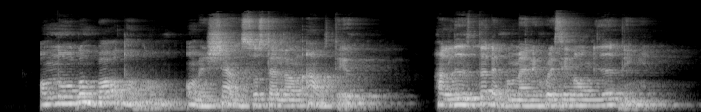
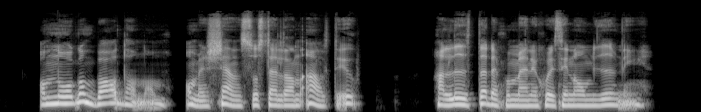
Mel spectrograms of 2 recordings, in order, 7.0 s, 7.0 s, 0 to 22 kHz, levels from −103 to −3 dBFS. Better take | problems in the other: second | room echo; noticeable; dies away in 0.9 s // off-mic speech; somewhat distant

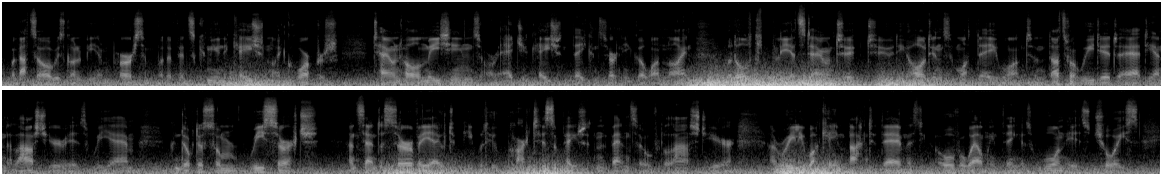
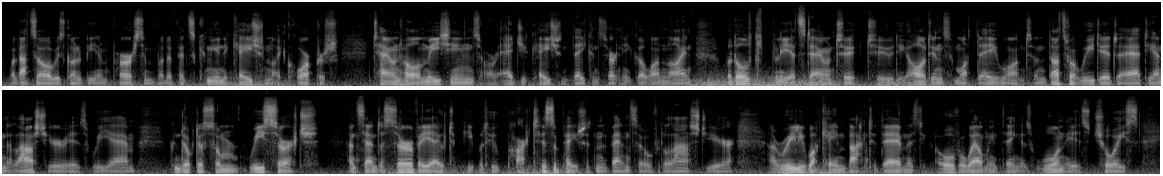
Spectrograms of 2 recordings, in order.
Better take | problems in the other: second | wind noise on the microphone; heavy; 5 dB below the speech; occasional gusts in the second

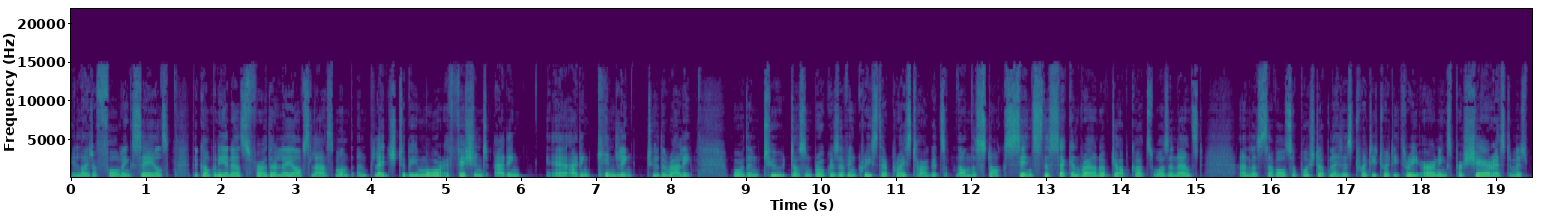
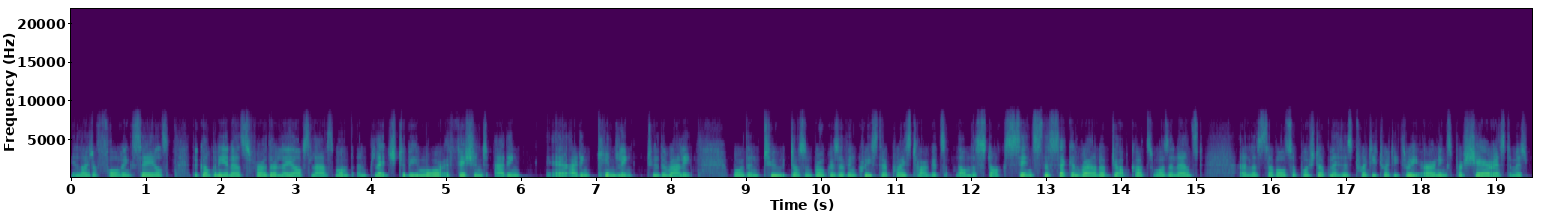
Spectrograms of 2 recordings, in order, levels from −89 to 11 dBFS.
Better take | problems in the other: first | garbled, watery; slightly; nothing above 8 kHz

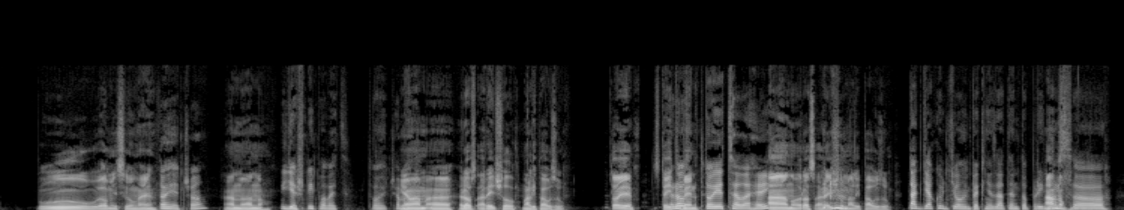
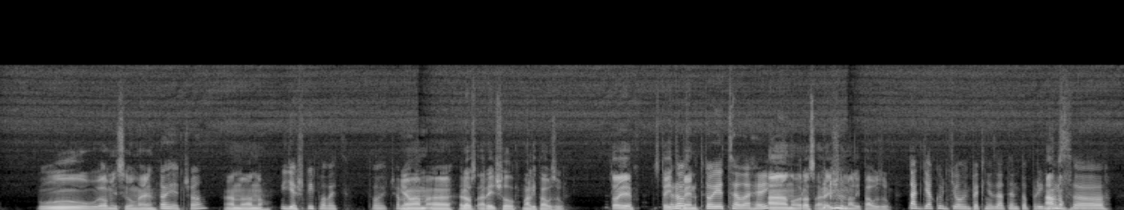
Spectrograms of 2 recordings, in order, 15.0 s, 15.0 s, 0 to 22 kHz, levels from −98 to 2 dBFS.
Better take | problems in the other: first | hiss; faint; throughout; 25 dB below the speech

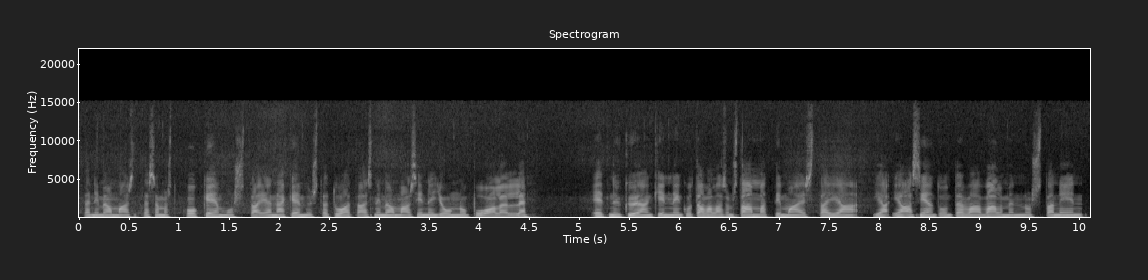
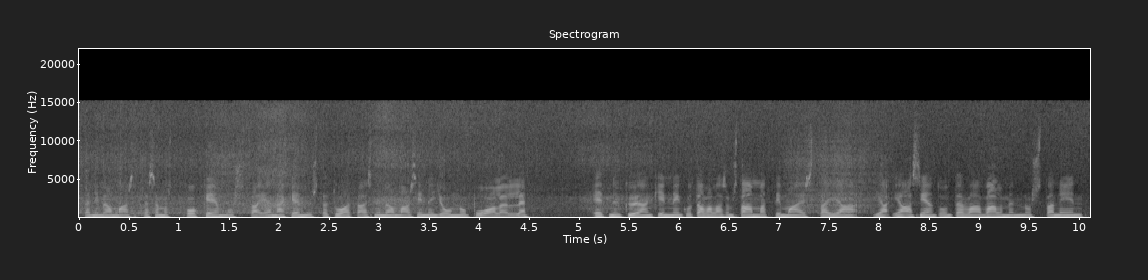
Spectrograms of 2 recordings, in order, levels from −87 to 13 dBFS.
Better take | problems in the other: first | hiss; loud; throughout; 9 dB below the speech; faint in the first

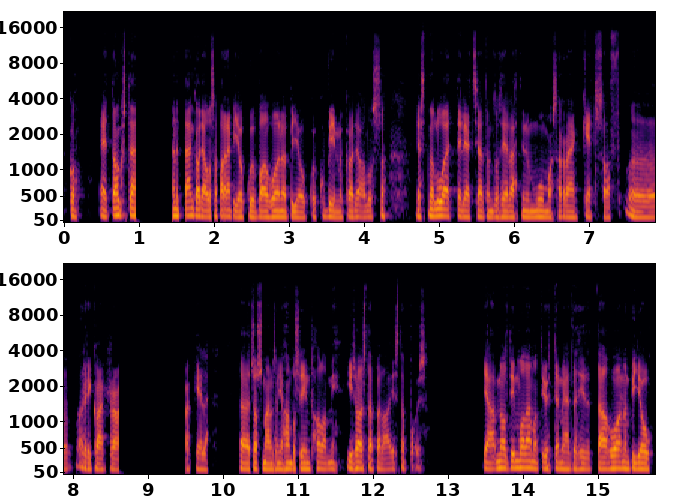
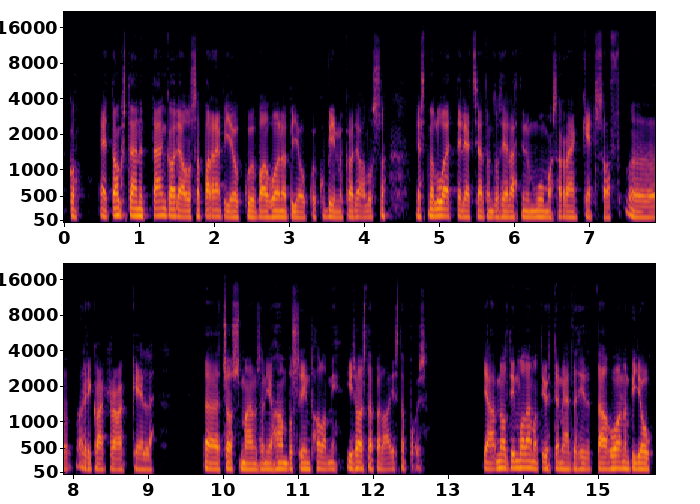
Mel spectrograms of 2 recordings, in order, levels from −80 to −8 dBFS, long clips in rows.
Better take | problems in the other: second | audio freezing; at 1 s and at 8.5 s for 1 s

